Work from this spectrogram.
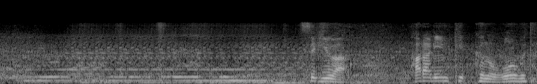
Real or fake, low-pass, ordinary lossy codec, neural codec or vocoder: fake; 7.2 kHz; none; codec, 16 kHz, 1.1 kbps, Voila-Tokenizer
